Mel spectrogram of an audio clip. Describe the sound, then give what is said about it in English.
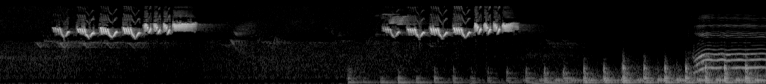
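A cerulean warbler sings twice, each phrase a quick run of high buzzy notes rising at the end, loud; a low rhythmic pulsing and a brief tonal hum follow. “In the case of a cerulean warbler, it sounds as though the bird is saying, zre, zre, zre, zre, zre, zre.”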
